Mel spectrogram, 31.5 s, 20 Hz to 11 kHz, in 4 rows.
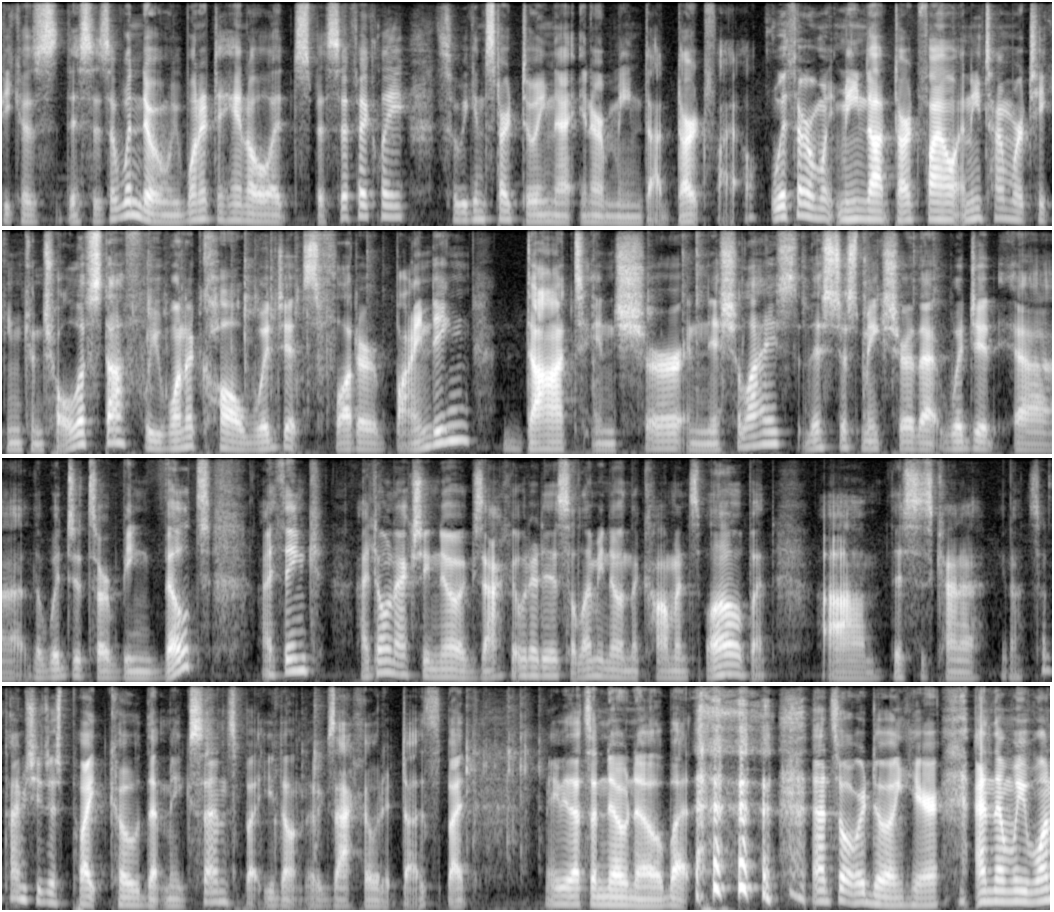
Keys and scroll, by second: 7.3 Return, 8.8-10.6 typing, 10.6 Return, 11.7-15.0 typing, 25.3 Return, 25.6 Up, 25.9 Tab, 26.8-28.1 typing.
